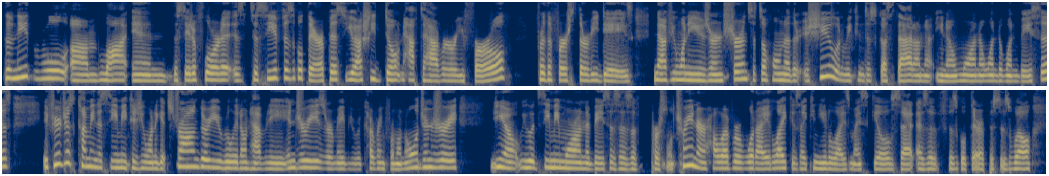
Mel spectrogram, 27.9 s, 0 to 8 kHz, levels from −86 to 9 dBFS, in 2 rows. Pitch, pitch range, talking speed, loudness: 220 Hz, 200-245 Hz, 245 wpm, -17 LUFS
